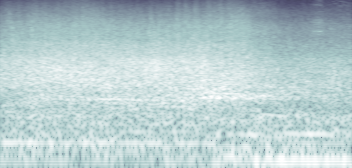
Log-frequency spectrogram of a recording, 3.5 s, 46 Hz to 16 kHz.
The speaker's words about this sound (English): So this is the sounds. You hear them day and night. I still live the equivalent of a block, 3/4 of a block from the highway.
